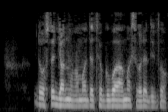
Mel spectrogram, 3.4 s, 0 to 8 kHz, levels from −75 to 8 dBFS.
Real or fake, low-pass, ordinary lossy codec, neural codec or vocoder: fake; 7.2 kHz; MP3, 24 kbps; codec, 16 kHz in and 24 kHz out, 0.8 kbps, FocalCodec, streaming, 65536 codes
